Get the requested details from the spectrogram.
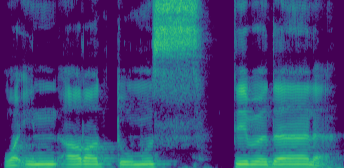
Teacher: وَإِنْ أَرَدْتُمُ اس میں حمزہ کو نون سے ادا کریں گے اور واو کو موٹا ادا کرتے ہوئے دال کے ساتھ پھر تا کے سامنے لانا ہے، تا کے اوپر تشدید زور دیں گے اور میم کو آگے سین کے سامنے لانا ہے، سین کی سیٹی باریک ہوگی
